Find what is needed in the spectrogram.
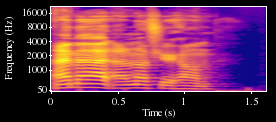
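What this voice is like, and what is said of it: Yelling loudly. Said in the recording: “Sorry for yelling in the microphone.”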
